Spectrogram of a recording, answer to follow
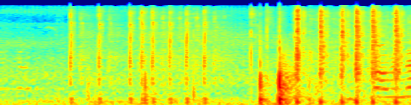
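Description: Paintball markers firing: scattered single shots, then a rapid string of about ten pops in the last second.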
